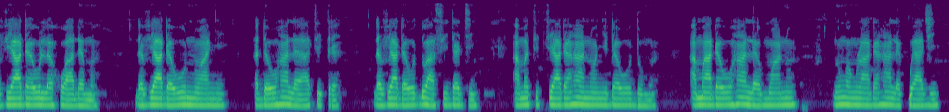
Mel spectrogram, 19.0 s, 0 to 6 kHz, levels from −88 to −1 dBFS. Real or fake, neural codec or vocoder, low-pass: real; none; 5.4 kHz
